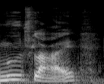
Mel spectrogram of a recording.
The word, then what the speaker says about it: Mudfly: So So then we flash to Lord Badgley, and he's talking to Moodfly, and he wants him to follow. – Why do you say it like that? Moodfly. – Because it's spelled mudfly, but they keep saying Moodfly because of the umlaut.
